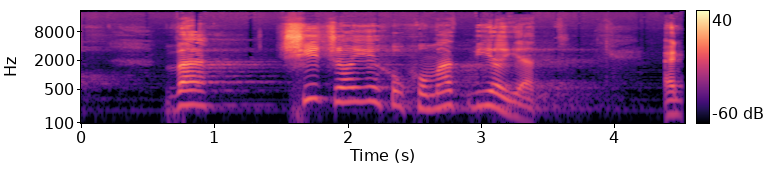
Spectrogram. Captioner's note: speaking persian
